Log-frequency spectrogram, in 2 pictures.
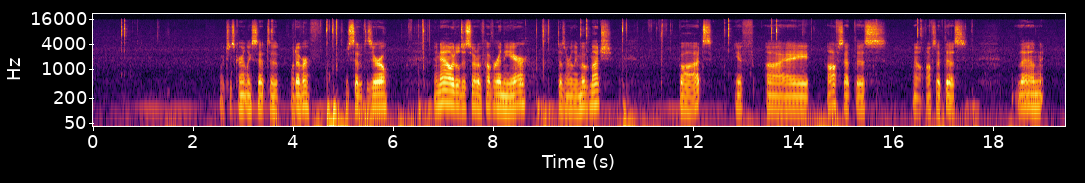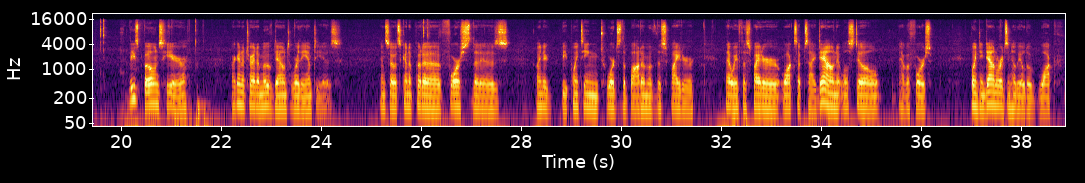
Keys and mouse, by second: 0.6 right click, 3.6-4.8 drag, 6.6 shift+space, 9.0 shift+space, 9.8 right click, 10.6 KP_3, 12.6 right click, 13.5 click, 14.8 g, 15.6 right click, 16.5 right click, 16.9 g, 17.4 z, 21.3 g, 21.5 z, 26.0 right click.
